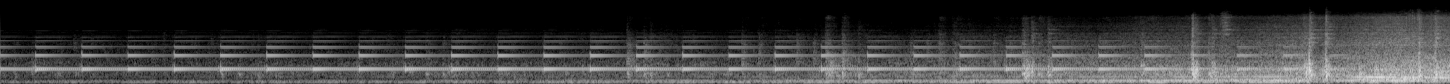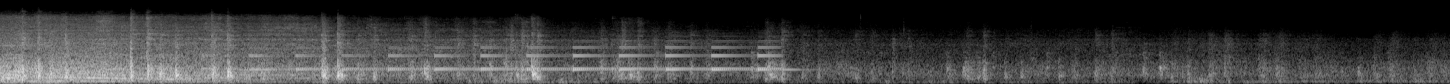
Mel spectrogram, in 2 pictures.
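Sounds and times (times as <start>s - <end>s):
level crossing alarm dinging: 0.0s - 14.2s, 15.4s - 22.6s
diesel train engine: 0.0s - 29.0s
wheels clattering over rail joints: 5.9s - 29.0s.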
